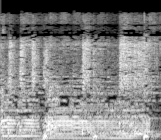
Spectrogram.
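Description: Brass band playing: sustained brass chords over a low brass bass line, the notes changing every half second or so.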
